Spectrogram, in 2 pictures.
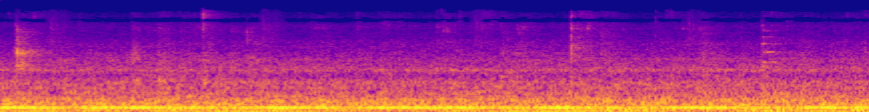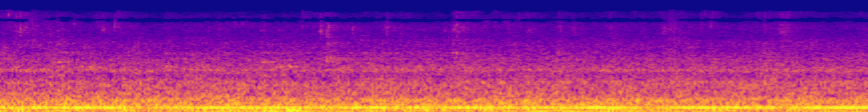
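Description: Close-miked eating sounds: soft chewing and occasional wet lip smacks as rice is eaten by hand, over a steady low hum.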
